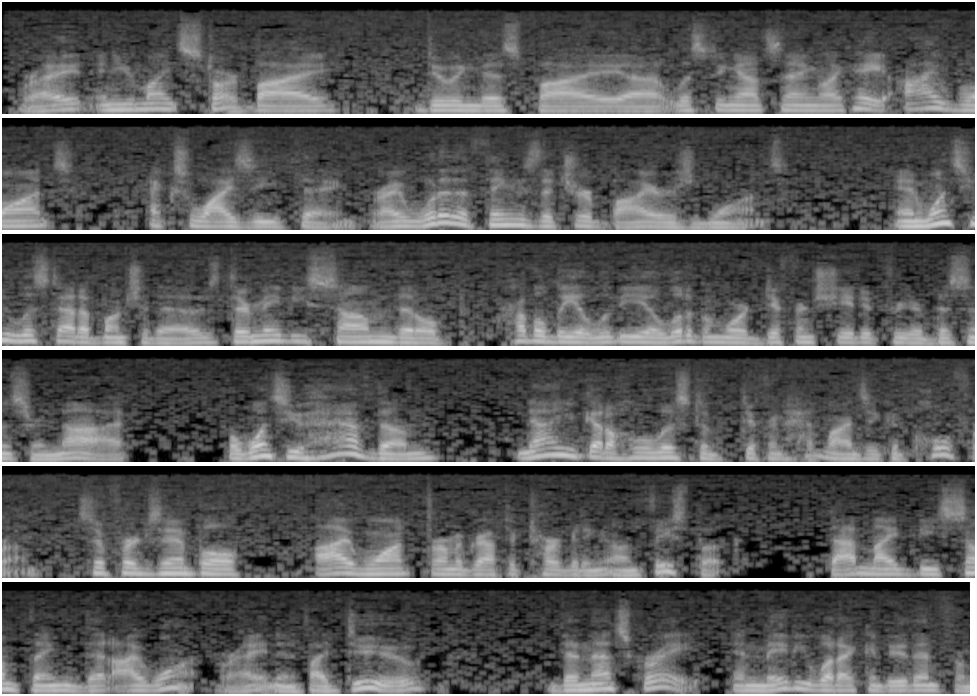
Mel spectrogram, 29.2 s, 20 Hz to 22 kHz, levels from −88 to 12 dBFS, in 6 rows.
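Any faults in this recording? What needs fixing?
The whole clip has overdone noise removal on the speech. The denoiser was pushed hard enough that bands sitting near its noise estimate get pulled right down, so the gaps go almost dead with little twinkly specks, and quieter parts of the voice get pulled down with them. Next time, back the reduction amount off and check the result against the raw recording before committing it.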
